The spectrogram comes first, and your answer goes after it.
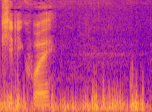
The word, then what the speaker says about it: Quitaque: Quitaque, pronounced Quitaque.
